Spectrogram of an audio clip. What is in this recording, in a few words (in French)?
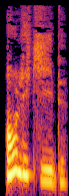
"en liquide" French; vocabulary; shopping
